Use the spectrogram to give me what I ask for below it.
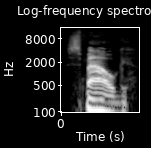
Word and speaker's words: Smaug: Smaug. S M A U G, the dragon. Smaug. Smooge.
